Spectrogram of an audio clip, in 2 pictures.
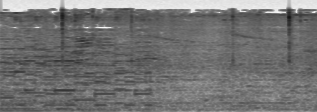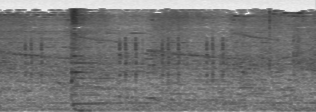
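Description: Video slot machine playing its electronic tune and chimes, with repeated falling sweep sounds as the reels spin. There is a single knock about four seconds in.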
